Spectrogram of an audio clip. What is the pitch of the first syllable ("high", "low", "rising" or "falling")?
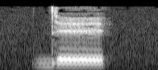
low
